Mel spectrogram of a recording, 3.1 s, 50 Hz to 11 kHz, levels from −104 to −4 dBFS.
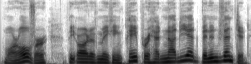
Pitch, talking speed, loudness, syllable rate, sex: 130 Hz, 210 wpm, -16 LUFS, 6.1 syllables/s, male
